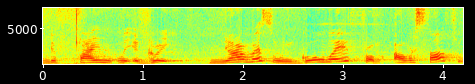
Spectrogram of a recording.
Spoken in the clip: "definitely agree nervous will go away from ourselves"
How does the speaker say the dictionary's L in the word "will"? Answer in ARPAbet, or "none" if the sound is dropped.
N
